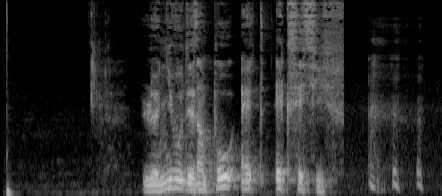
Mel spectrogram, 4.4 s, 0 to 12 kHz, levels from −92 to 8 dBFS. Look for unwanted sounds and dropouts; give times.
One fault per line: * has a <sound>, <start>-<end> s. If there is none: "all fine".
* has a laugh, 3.7-4.3 s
